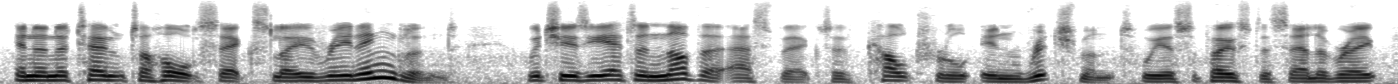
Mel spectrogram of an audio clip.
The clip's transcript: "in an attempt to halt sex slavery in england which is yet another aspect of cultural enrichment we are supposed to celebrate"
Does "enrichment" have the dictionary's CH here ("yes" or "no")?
yes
